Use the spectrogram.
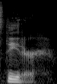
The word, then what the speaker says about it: theater: He doesn't pronounce the A. It is theater.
